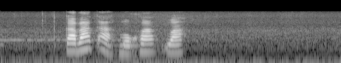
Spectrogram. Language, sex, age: Southern Sotho, female, 22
